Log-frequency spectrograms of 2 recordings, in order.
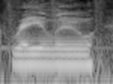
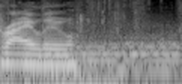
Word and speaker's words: Ryu: I paused was because Ryu could be pronounced Ru if you wanted to. Um there are there are places that um or cultures or languages that would pronounce it RLu. Um it's Ryu and I needed to keep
